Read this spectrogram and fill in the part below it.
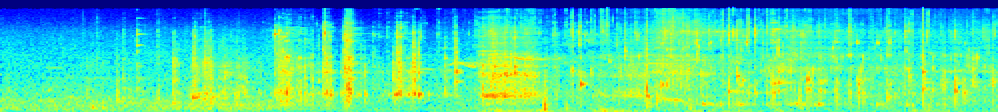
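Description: A juicer presses oranges with a metallic squeak.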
